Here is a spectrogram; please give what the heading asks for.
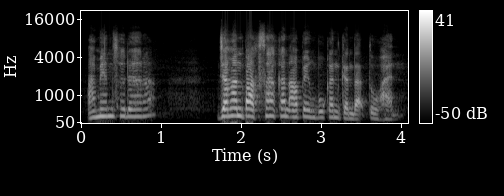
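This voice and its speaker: Lively, teasing woman pastor preaching. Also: a little high, normal speed. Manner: lively, teasing, addresses congregation directly. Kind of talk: sermon.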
